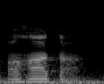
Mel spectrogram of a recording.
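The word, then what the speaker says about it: أحاط: When you pronounce, this waw sounds like alif, so it becomes ahata.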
